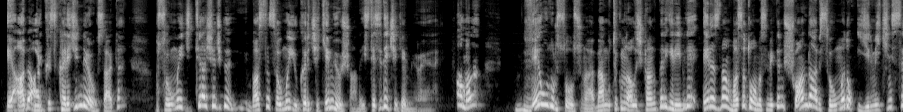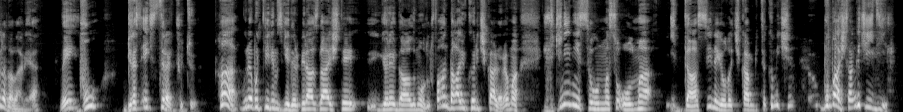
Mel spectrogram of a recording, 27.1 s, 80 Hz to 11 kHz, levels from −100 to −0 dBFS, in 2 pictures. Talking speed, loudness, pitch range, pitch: 175 wpm, -21 LUFS, 155-255 Hz, 200 Hz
